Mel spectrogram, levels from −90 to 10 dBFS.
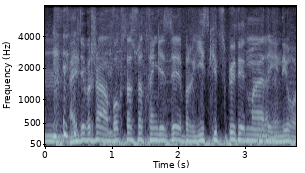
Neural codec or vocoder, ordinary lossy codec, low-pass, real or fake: none; none; none; real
